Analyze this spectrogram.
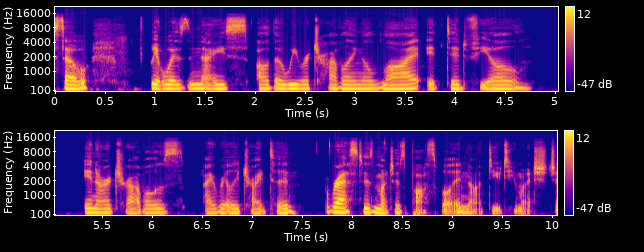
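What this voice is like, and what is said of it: Sick, congested-sounding voice. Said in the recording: “I'm sure you can hear it in my voice. ... been sick before Christmas, during Christmas, recovered for a few days, got sick again”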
